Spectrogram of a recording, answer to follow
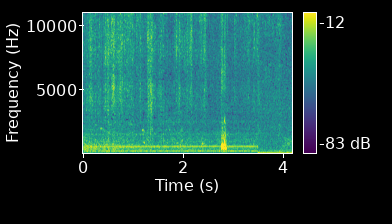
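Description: Faint rustling and crinkling of toilet paper being wrapped around a head, over a faint steady hum. A brief squeak sounds a little before the end.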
